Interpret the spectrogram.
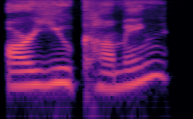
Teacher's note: has a rising tone at the end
